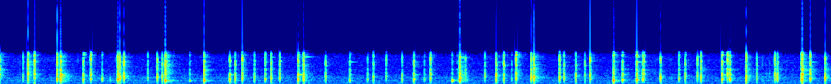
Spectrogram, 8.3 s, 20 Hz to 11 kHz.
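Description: Long nails tap and scratch the bare metal of a ridged steel lid on the end of a cylindrical tin can. About 45 quick, dry metallic taps with very short ring, centered near 550 Hz and extending into bright highs, are spread across the clip. Soft scratching fills the gaps between them.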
